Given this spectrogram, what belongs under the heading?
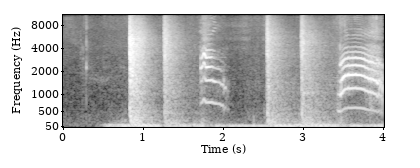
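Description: A cat meows twice, clear and close, among several loud thumps and knocks from something set down or bumped nearby, over a steady low hum.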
